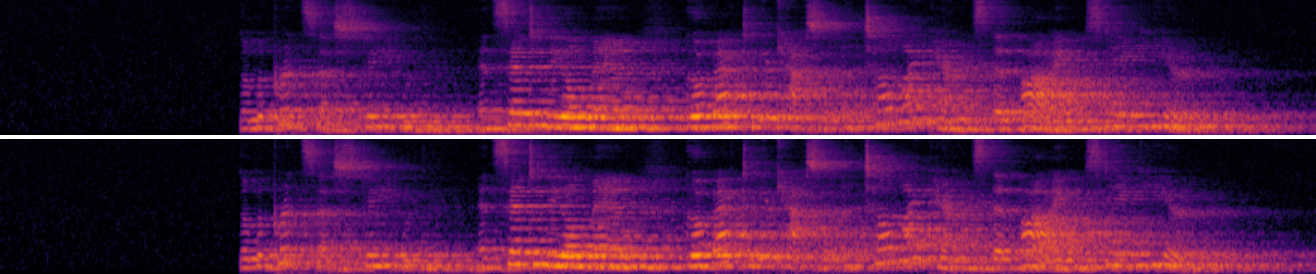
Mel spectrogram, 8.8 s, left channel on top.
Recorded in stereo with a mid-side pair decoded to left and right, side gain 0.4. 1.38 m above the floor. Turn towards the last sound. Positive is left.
turn(degrees=-15)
